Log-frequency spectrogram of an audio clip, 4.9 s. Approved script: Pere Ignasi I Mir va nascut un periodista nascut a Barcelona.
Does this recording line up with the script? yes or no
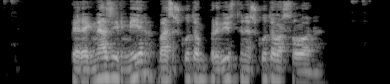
yes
